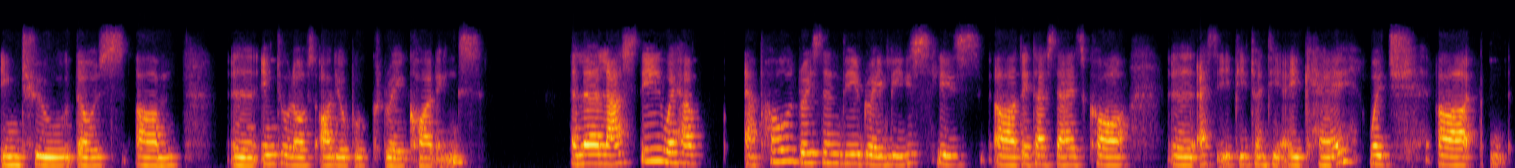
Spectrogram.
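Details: Adult woman who stutters, speaking in a lecture; she says her stuttering pattern varies greatly with listener and situation; stuttering.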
